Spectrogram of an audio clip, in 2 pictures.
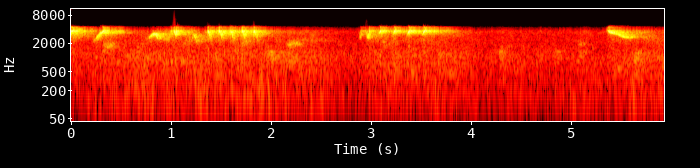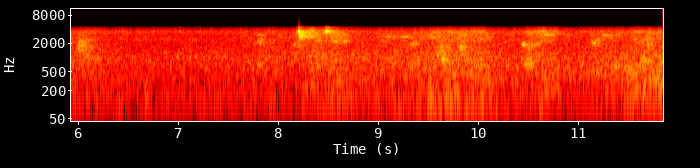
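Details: Greenfinch giving three loud trilled bursts in the first six seconds, then fainter twitters over steady background hiss.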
